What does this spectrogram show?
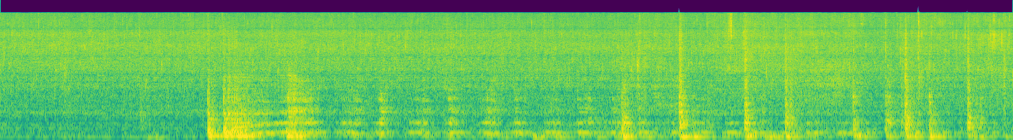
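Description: Chicken curry sizzling in an uncovered non-stick pan. From about two seconds in, a spatula stirs the chicken, with repeated taps and scrapes against the pan.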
